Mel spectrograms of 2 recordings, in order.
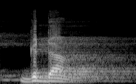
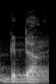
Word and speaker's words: Gedang: Wulida, dilahirkan Hadratus Syekh fi Gedang. Nah, Gedang. Jadi kalau dalam Jawi itu kalau ada kaf, biasanya ada titiknya di bawahnya itu huruf G, dibacanya itu bukan kaf ya.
